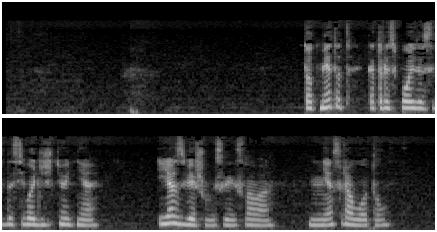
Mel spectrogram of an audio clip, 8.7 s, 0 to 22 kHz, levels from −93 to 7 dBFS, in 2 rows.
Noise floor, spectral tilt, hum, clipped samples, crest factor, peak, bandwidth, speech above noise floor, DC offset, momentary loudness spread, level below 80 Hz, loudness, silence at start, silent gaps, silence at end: -67 dBFS; -4 dB/octave; none; under 0.1%; 22 dB; -4 dBFS; 11.5 kHz; 43 dB; under 0.1%; 14 LU; -64 dBFS; -24 LUFS; 1.3 s; none; 0.45 s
